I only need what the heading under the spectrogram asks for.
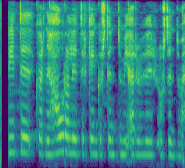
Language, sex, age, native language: Icelandic, female, 12, Icelandic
